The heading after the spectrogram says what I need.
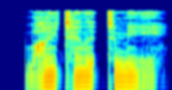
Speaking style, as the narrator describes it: Her voice trailed off

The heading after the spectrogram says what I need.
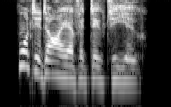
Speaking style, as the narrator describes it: The snarling voice belonged to Tommy Allen, the packer

